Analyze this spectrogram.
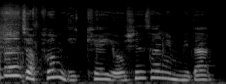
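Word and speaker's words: Nike: 또 다른 작품 니케 여신상입니다. 니케 스펠링 니케 이렇게죠. 그래서 나이키 우리가 알고 있는 그 브랜드인데요.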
